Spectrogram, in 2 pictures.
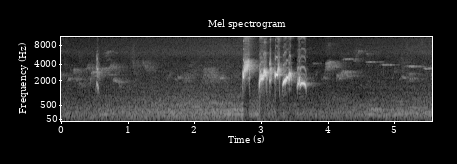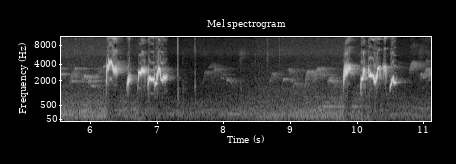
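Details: Red-whiskered bulbul kept in a cage gives an energetic training song: three short, rich, warbled phrases of rapid slurred notes, about every three and a half seconds, with quiet pauses between.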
